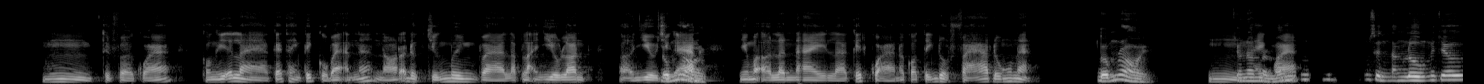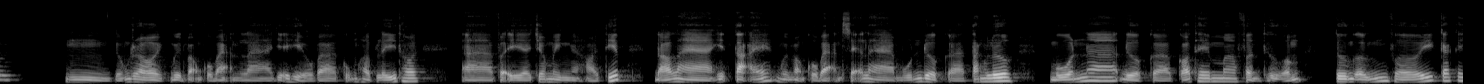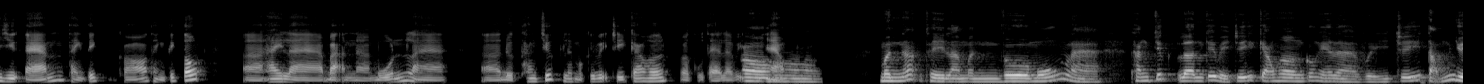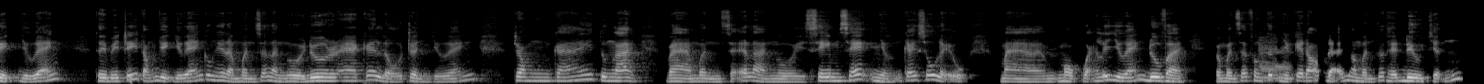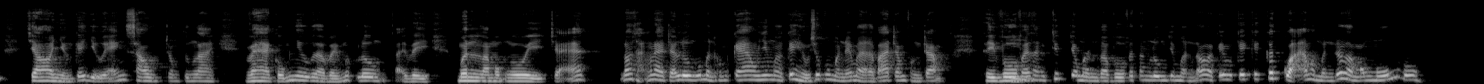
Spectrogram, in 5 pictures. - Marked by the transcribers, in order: tapping; other background noise; background speech
- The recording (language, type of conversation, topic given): Vietnamese, advice, Làm thế nào để xin tăng lương hoặc thăng chức với sếp?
